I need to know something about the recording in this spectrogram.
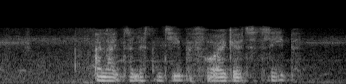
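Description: A woman speaks quietly, close by.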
